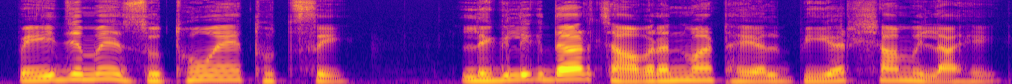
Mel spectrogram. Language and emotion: Sindhi, neutral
